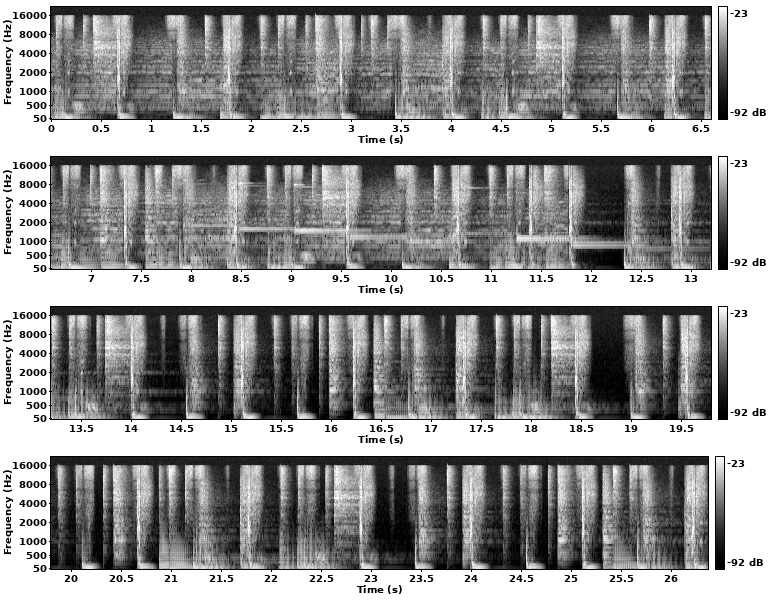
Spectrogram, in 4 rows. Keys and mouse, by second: 0.0 g, 0.9 g, 2.1 s, 4.6 shift+click, 6.2 ctrl+shift+b, 8.0 click, 8.5 click, 8.9 shift+middle drag, 9.5 middle click, 9.8 g, 12.1 s, 14.5 g, 15.6 shift+middle click, 16.0 g, 17.4 s, 19.9 s, 21.6 click, 22.7 ctrl+a, 23.4 click, 23.8 x, 24.7 click, 25.0 Tab, 26.0 click.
